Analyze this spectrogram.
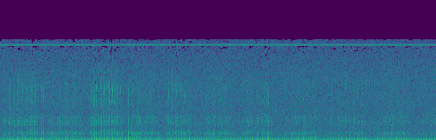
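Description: Domestic cat purring close to the microphone: a steady low rumble that rises and falls with its breathing, about twice a second.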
